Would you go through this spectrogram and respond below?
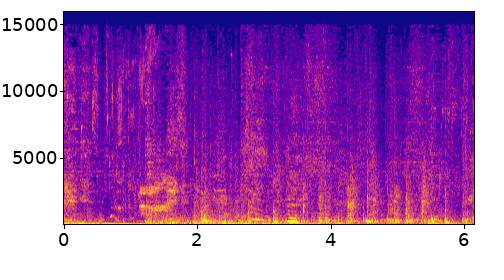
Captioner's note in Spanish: Quejido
